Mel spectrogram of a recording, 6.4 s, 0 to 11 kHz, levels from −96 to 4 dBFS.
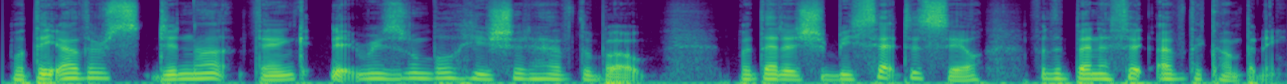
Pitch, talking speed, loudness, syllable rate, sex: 140 Hz, 250 wpm, -21 LUFS, 6.3 syllables/s, male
